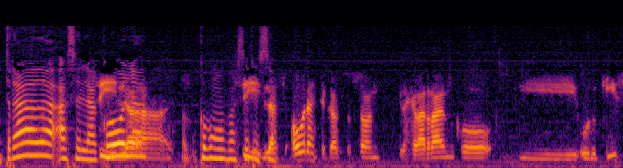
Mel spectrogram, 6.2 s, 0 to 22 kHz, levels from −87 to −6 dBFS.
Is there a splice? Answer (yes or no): yes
